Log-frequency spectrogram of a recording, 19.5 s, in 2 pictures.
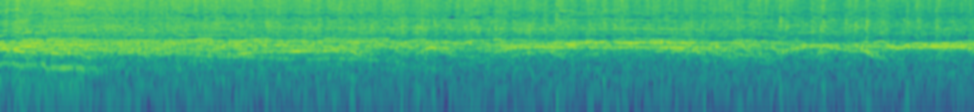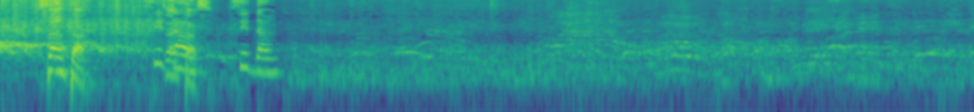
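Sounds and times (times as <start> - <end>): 
congregation clapping in church during an apostolic mission visit in Maxixe: 0.0 - 11.8
speech: 10.3 - 10.7, 11.3 - 12.7.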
